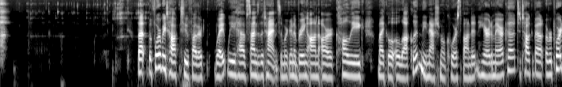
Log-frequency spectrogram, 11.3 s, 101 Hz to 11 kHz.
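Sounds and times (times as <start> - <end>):
sharp glass clink: 0.0 - 1.3
sipping and swallowing a bourbon-based cocktail: 0.6 - 3.0
speech: 2.8 - 11.2.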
